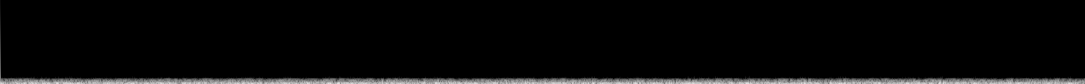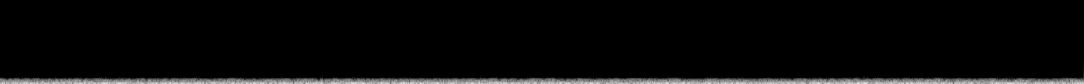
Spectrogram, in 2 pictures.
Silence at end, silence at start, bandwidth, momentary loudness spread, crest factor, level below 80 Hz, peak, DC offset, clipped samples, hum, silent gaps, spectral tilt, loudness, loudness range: 0 s; 0 s; 0.2 kHz; 3 LU; 12 dB; -18 dBFS; -6 dBFS; under 0.1%; under 0.1%; none; none; -27.5 dB/octave; -24 LUFS; 1 LU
